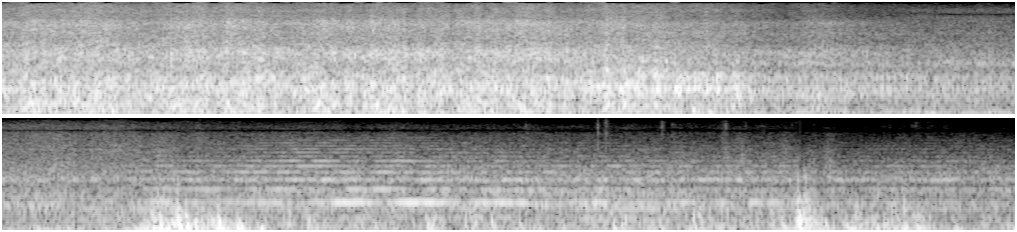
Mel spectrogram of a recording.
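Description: Vande Bharat electric train set passing at speed with a loud rush of wind and wheel noise that dies away about three seconds in. A train horn then sounds steadily from down the line, with two short low thumps.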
